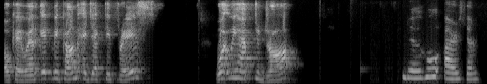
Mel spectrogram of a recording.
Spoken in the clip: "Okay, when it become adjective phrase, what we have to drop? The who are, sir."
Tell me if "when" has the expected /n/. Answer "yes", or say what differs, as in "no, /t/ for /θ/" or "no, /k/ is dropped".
no, /l/ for /n/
